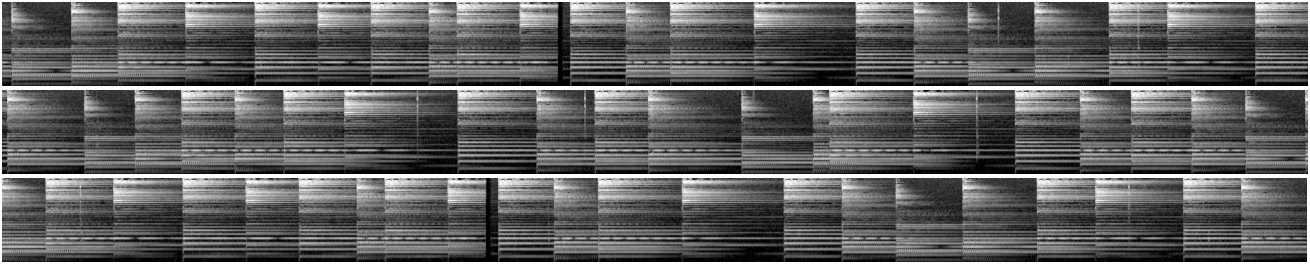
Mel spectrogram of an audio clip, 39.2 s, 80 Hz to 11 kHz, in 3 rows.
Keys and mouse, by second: 2.0 ctrl+d, 2.6 ctrl+shift+click, 9.0 click, 10.0 click, 10.7 click, 11.4 click, 12.8 2, 13.0 Return, 14.0 click, 14.6 4, 14.8 Return, 16.6 click, 17.2 click, 18.9 click, 19.6 click, 21.7 click, 22.8 click, 23.7 click, 26.4 click, 30.3 click, 31.6 click, 34.0 click, 37.4 click, 38.2 click.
